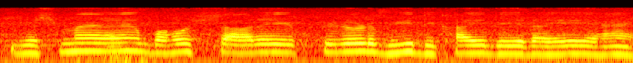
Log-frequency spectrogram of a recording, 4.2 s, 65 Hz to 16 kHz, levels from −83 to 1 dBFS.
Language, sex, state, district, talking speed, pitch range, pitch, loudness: Hindi, male, Uttar Pradesh, Ghazipur, 130 wpm, 150-180 Hz, 160 Hz, -19 LUFS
